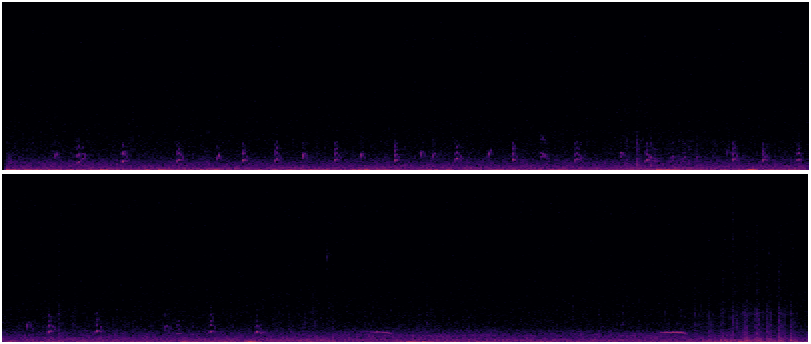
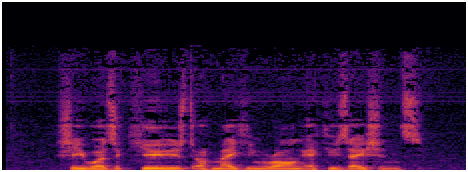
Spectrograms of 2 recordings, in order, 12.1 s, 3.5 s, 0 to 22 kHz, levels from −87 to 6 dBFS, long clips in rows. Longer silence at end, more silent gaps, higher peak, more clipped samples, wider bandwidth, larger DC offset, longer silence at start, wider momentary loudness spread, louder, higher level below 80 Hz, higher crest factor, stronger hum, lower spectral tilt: second, 0 s vs 0.35 s; neither; second, -34 dBFS vs -6 dBFS; neither; first, 19.5 kHz vs 16 kHz; neither; second, 0 s vs 0.45 s; second, 6 LU vs 11 LU; second, -56 LUFS vs -22 LUFS; about the same, -54 dBFS vs -54 dBFS; about the same, 18 dB vs 16 dB; neither; about the same, -5.5 dB/octave vs -5 dB/octave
